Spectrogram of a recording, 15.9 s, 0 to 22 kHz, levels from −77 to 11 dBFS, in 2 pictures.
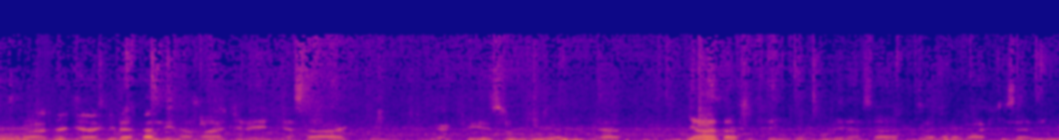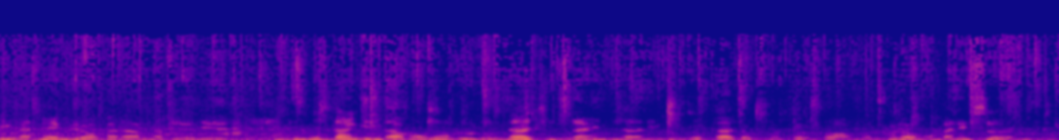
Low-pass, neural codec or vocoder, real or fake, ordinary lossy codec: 19.8 kHz; codec, 44.1 kHz, 7.8 kbps, DAC; fake; MP3, 64 kbps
